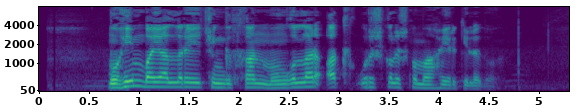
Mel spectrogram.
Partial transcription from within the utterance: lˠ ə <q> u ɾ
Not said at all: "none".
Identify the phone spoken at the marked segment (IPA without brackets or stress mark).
q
